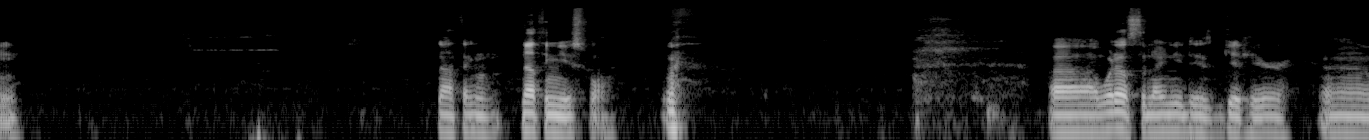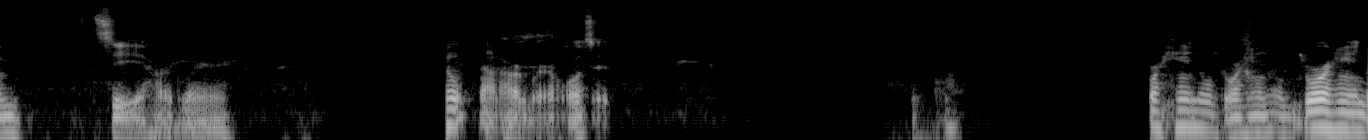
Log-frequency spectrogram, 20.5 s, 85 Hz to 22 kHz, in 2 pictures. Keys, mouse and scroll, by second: 3.0 click, 7.4 click, 9.3-10.6 middle drag, 9.3-10.6 scroll up 2, 10.6 click, 11.3-12.5 typing, 13.8 click, 16.4-17.8 typing.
